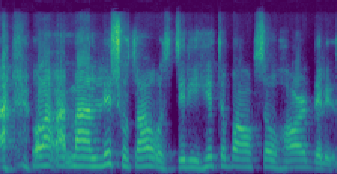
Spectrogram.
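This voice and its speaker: A man with a Kentucky accent talks fairly quickly at a fairly high pitch. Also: quiet background. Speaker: sports podcast host. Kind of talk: casual chat.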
